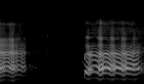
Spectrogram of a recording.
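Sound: sheep bleating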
